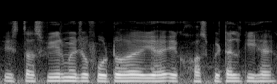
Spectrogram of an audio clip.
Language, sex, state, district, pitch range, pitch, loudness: Hindi, male, Chhattisgarh, Raipur, 145-155 Hz, 150 Hz, -13 LUFS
